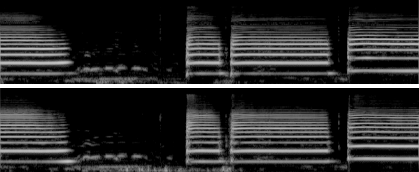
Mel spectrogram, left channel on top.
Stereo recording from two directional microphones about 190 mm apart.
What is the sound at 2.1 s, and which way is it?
Music, 75° right (ahead or behind).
